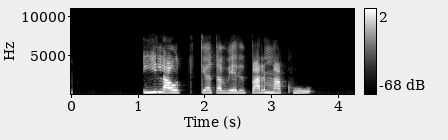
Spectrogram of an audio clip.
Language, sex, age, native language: Icelandic, female, 8, German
